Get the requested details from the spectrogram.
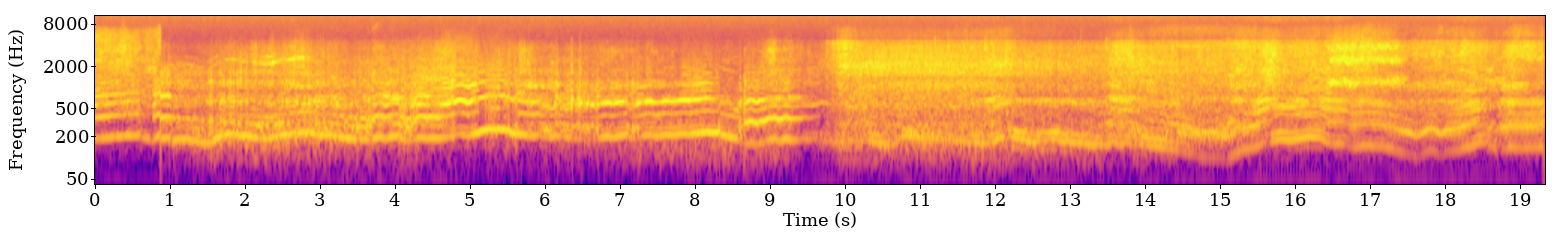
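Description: A rally car engine roars and revs hard, rising and falling in pitch as gears change.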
